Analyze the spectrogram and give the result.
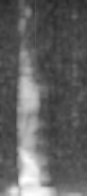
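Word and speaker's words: damn: ডাম, DAM, লাস্টে একটা এন আছে, এটা উচ্চারণ হয় না, ডাম।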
